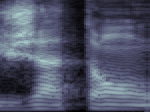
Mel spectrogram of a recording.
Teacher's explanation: we would run those together because that je ends with E, a vowel, and the next word starts with a vowel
